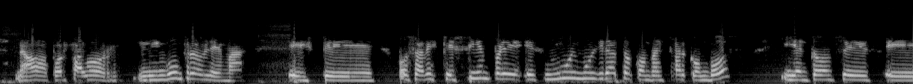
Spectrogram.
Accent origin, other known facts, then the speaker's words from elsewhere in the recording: Villarino, Buenos Aires Province, Argentina; now in Bahía Blanca, Argentina; yo soy nativa del partido de Villarino, si bien ahora vivo en Bahía Blanca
